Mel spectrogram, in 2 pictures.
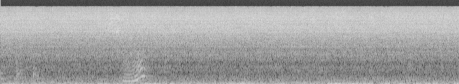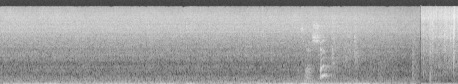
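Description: Meat sizzles in a hot frying pan.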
